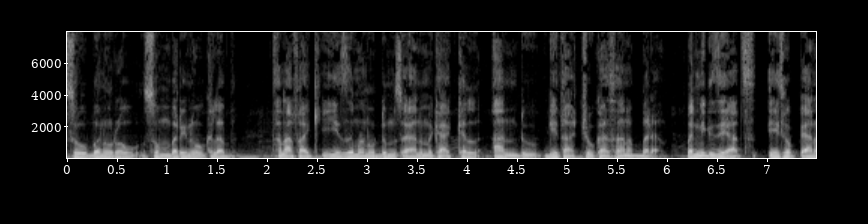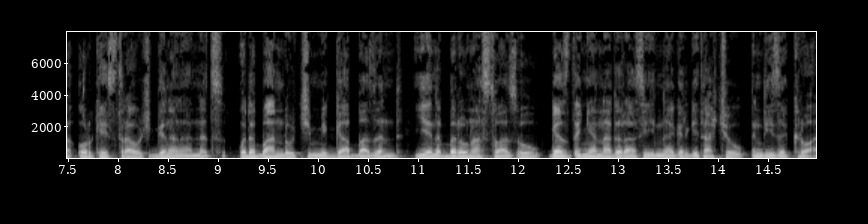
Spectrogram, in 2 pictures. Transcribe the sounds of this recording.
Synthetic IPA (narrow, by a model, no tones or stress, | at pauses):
səwbəno̞ɾəwso̞mbəɾinowkʰɨləbt̪ʰənafakʼijɛzəmənud̪ɨmsʼəwjanməkʰakːəlʔand̪uɡe̞t̪ʰat͡ʃːɛwkʰasanəbːəɾə̰ | b̥ənːiɡɨzejat̪jɛit̪jo̞pʼjano̞ɾkʰe̞st̪ɾawo̞t͡ʃːɡənananːət̪wɔd̪əband̪o̞t͡ʃːjɛmːiɡːabːazənd̪jɛnəbːəɾəwnast̪ʰəwasʼəwɡazet̪ʼəɲːanːad̪əɾasijɪnːaɡəɾɡe̞t̪ʰat͡ʃːɛwɨnd̪izəkːɨɾəwa̰l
